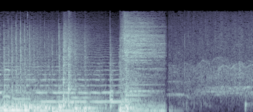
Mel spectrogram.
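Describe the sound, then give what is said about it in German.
Recorded applause and cheering played from tape at a streamed concert by musician Lulu Reinhardt on the stage of Café Hahn in Koblenz. It plays loudly over a sustained musical tone, swelling into a dense burst of clapping before cutting off abruptly and leaving a quieter, hissy tail. “Der Applaus kommt aber nur vom Band.”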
